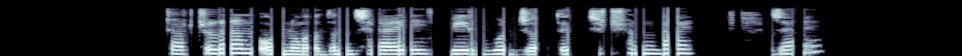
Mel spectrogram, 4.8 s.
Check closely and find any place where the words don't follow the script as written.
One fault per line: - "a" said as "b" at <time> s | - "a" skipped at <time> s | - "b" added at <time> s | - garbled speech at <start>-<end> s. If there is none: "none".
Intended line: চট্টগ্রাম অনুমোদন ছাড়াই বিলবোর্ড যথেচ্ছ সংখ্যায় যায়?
none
